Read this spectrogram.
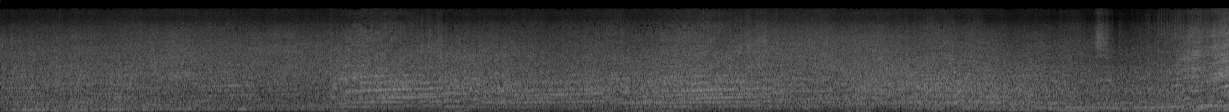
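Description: Racing car engines roar and rev, shifting up and down in pitch.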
